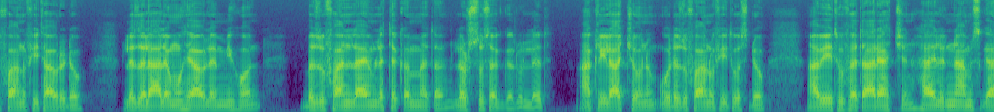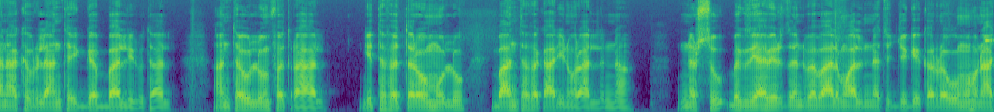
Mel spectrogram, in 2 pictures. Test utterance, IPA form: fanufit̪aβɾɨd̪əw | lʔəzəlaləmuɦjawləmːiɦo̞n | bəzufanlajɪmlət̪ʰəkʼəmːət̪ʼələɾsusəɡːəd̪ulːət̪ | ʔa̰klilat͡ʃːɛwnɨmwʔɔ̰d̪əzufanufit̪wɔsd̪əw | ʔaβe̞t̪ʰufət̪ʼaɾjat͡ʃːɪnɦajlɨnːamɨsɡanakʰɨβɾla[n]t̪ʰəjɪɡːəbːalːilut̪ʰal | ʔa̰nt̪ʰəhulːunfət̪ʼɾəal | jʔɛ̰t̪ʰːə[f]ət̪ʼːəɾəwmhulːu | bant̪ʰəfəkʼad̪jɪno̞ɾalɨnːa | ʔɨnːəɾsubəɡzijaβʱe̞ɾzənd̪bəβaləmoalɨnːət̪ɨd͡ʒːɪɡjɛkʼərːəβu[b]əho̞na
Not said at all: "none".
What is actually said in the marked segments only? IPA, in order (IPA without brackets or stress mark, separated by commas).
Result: n, f, m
